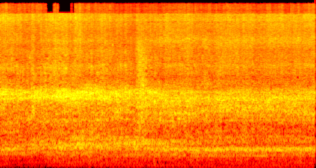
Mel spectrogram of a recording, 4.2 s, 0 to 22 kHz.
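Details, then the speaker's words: Loud, steady rattling whir with a high scraping ring over the running engine (small 2.4 Jeep such as Patriot or Compass), not easing with the compressor on; the alternator's internal bearings have failed. "alternator is coming in part internally the bearings are extremely loud uh pretty much a known problem with these"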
